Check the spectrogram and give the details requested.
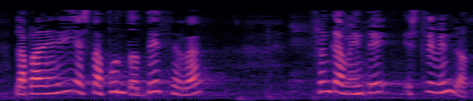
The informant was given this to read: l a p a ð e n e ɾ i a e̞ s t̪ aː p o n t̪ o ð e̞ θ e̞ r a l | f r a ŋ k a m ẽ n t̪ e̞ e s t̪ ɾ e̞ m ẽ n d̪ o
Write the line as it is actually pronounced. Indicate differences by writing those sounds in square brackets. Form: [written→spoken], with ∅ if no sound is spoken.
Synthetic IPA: l a p a ð e n e ɾ i a e̞ s t̪ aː p [o→u] n t̪ o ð e̞ θ e̞ r a [l→ɾ] | f [r→ɾ] a ŋ k a m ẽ n t̪ e̞ e s t̪ ɾ e̞ m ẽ n d̪ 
